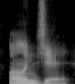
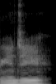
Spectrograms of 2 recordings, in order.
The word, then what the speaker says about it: Ange: Okay, if we want to get really specific about it, it should be Ange, which is the French pronunciation of the word angel.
